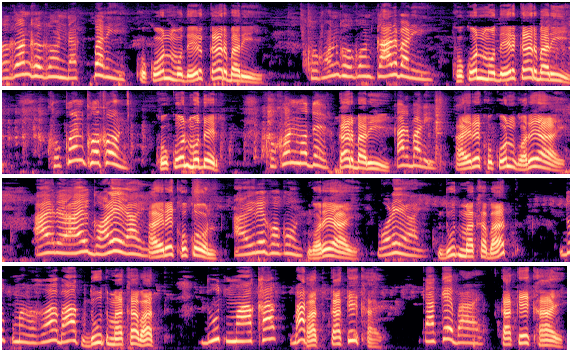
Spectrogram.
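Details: Stuttering in a small boy reciting a rhyme.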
